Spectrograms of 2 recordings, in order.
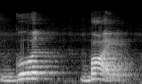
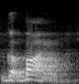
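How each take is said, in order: First: The D in good sounds like a D. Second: The D in good sounds like a B. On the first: "if you say the phrase good boy quickly" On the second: "so it sounds like good boy"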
